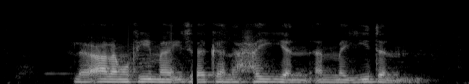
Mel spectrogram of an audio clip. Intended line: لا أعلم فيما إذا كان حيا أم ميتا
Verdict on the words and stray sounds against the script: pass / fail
fail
